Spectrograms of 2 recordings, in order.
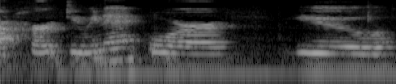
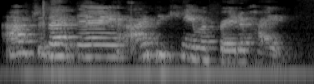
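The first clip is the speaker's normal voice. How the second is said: put-on reading to children. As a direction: read it to the class like a picture book. Reading picture book aloud.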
